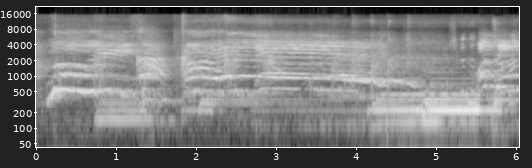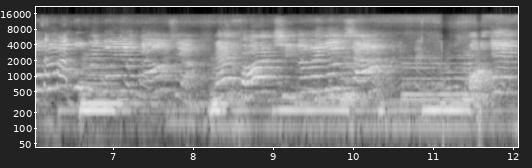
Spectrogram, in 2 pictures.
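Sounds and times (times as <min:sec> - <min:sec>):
children singing: 0:00.0 - 0:04.8
musical accompaniment: 0:00.7 - 0:12.0.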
